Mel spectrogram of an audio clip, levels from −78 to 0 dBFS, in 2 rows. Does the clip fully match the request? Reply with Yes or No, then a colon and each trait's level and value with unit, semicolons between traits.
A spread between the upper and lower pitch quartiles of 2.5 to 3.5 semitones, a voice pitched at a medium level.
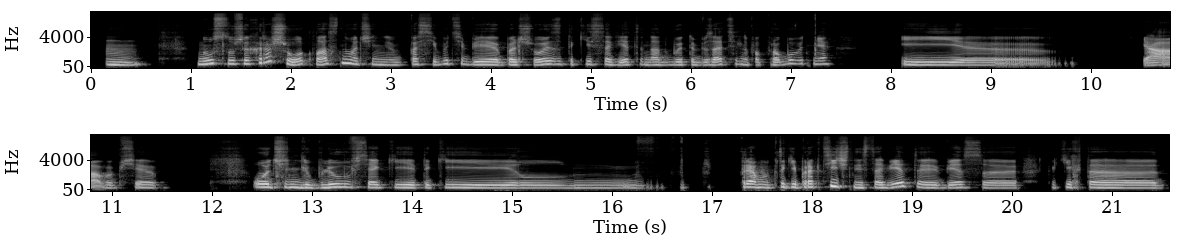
Yes: average, 3.2 semitones; medium, 170 Hz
